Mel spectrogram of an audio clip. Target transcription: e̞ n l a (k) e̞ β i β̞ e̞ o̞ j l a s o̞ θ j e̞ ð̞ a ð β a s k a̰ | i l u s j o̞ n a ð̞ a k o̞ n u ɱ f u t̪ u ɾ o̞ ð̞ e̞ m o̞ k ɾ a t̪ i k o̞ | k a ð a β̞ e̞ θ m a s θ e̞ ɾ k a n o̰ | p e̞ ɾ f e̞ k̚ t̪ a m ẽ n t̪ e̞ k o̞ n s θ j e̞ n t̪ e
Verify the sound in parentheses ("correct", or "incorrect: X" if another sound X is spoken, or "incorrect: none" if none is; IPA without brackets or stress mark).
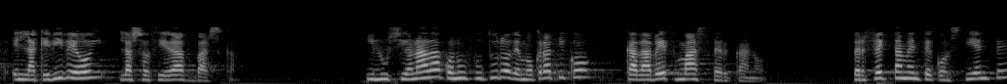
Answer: correct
